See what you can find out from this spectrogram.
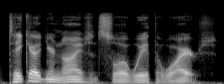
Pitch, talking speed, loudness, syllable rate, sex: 95 Hz, 270 wpm, -18 LUFS, 6.9 syllables/s, male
